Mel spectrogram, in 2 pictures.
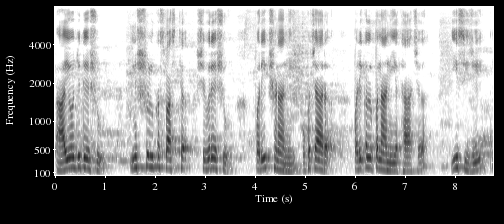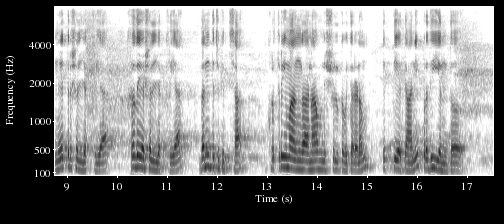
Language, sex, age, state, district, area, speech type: Sanskrit, male, 18-30, Maharashtra, Aurangabad, urban, read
